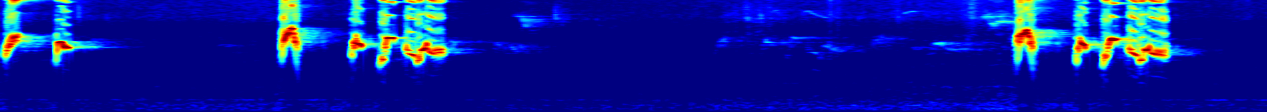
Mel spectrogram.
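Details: A red-whiskered bulbul gives its morning training song, recorded for use as a lure bird: crisp whistled phrases of four or five notes come several times, with low faint chatter between them.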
